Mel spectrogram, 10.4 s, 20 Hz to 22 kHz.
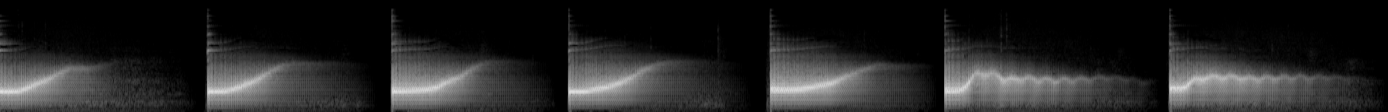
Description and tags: Bounce - Boing - Jump - Hit - Cartoon - Comedy - Jews - Jaw - Harp
5 normal bounces and 2 wobbly bounces in 1 sample!
I'd love to hear if you can use it!
Recorded with a Rode NTG3.
Jews, Bounce, Boing, Jaw, Variations, Hit, Comedy, Harp, Jump, Cartoon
